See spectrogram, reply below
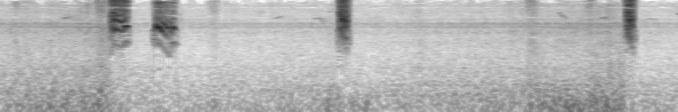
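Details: Female double-collared seedeater call used to excite males into singing: a quick pair of bright, high, downward-sliding chips, then single sharp notes about two and five seconds later, with low background rumble.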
